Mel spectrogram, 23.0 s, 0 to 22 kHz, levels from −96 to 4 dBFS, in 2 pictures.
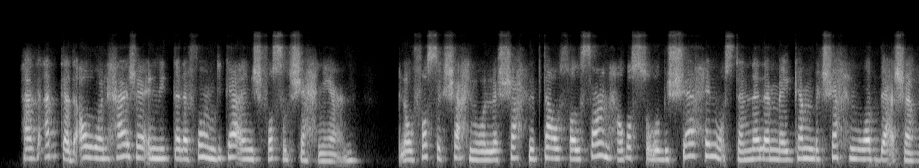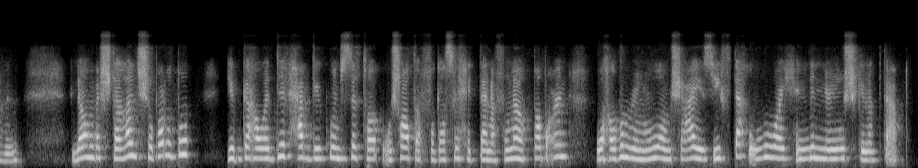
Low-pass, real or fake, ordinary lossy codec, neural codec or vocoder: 7.2 kHz; fake; Opus, 16 kbps; codec, 16 kHz, 1.1 kbps, Voila-Tokenizer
